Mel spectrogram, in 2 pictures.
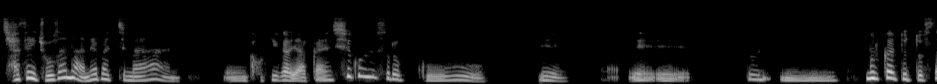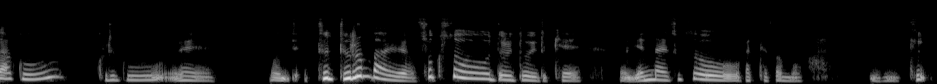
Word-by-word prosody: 자세히 240 Hz, +6 st, +3 dB
조사는 235 Hz, +11 st, +4 dB
안 170 Hz, -3 st, +1 dB
해봤지만 200 Hz, -7 st, -3 dB, 0.5 s
음 90 Hz, -1 st, -5 dB
거기가 195 Hz, +3 st, -2 dB
약간 165 Hz, +5 st, -1 dB
시골스럽고 205 Hz, -, -2 dB, 0.5 s
네 170 Hz, -6 st, -4 dB, 0.7 s
예예 100 Hz, -2 st, -3 dB, 0.6 s
또 230 Hz, -2 st, -4 dB, 0.2 s
음 95 Hz, -, -3 dB, 0.3 s
물가도 275 Hz, -3 st, +6 dB
또 210 Hz, 0 st, -3 dB
싸고 260 Hz, -, -2 dB, 0.3 s
그리고 205 Hz, -, -5 dB
예 175 Hz, -3 st, -6 dB, 0.5 s
뭐 -, -, -2 dB
이제 -, -, -2 dB, 0.2 s
드 280 Hz, -2 st, +9 dB
들은 315 Hz, +9 st, +9 dB
바예요 200 Hz, -, +1 dB
숙소들도 255 Hz, -, +1 dB
이렇게 85 Hz, -, -6 dB, 0.4 s
뭐 -, -, -5 dB
옛날 200 Hz, +3 st, +1 dB
숙소 220 Hz, -1 st, 0 dB
같아서 175 Hz, -2 st, -9 dB
뭐 165 Hz, -1 st, -9 dB, 0.7 s
음 -, -, -10 dB
그 -, -, -2 dB
205 Hz, 205 characters per minute, -25 LUFS, 175-255 Hz, 0.7 s, 드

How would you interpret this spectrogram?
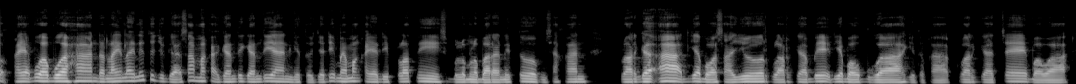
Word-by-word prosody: kayak 140 Hz, 0 st, +2 dB
buah-buahan 150 Hz, 0 st, +4 dB
dan -, -, -2 dB
lain-lain 165 Hz, +6 st, +1 dB
itu 210 Hz, +1 st, -8 dB
juga 120 Hz, -5 st, -3 dB
sama 160 Hz, -1 st, -2 dB
Kak 120 Hz, -5 st, -6 dB
ganti-gantian 130 Hz, +1 st, 0 dB
gitu 110 Hz, -1 st, -6 dB
jadi 110 Hz, +9 st, -5 dB
memang 145 Hz, +1 st, 0 dB
kayak 120 Hz, -4 st, -3 dB
diplot 130 Hz, +3 st, -2 dB
nih 135 Hz, -3 st, 0 dB
sebelum 115 Hz, -1 st, -2 dB
lebaran 110 Hz, -1 st, +2 dB
itu 125 Hz, +2 st, 0 dB
misalkan, 120 Hz, +3 st, -4 dB, 0.3 s
keluarga 120 Hz, +2 st, +2 dB
A 145 Hz, 0 st, +6 dB
dia 135 Hz, 0 st, 0 dB
bawa 115 Hz, -1 st, +2 dB
sayur, 130 Hz, +4 st, +2 dB
keluarga 110 Hz, 0 st, -3 dB
B 140 Hz, +2 st, 0 dB
dia 130 Hz, +2 st, -1 dB
bawa 110 Hz, -1 st, +3 dB
buah 105 Hz, -1 st, +2 dB
gitu, 100 Hz, -1 st, -12 dB
Kak 100 Hz, +2 st, -8 dB
keluarga 110 Hz, -1 st, -4 dB
C 135 Hz, -1 st, 0 dB
bawa 100 Hz, -1 st, 0 dB
125 Hz, 190 wpm, -23 LUFS, 110-140 Hz, 0.3 s, A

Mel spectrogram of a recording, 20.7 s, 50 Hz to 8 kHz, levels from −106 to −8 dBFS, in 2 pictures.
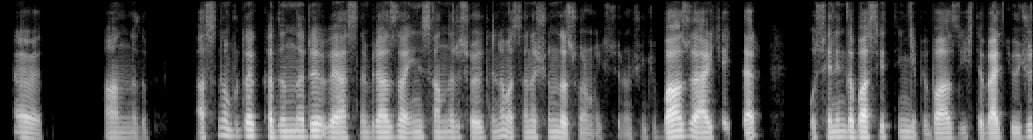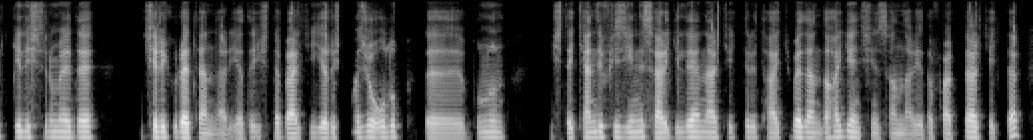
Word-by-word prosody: Evet, 110 Hz, -4 st, -2 dB, 0.6 s
anladım. 105 Hz, -2 st, -8 dB, 0.5 s
Aslında 155 Hz, -3 st, -4 dB
burada 135 Hz, +1 st, +1 dB
hep 135 Hz, 0 st, +2 dB
kadınları 125 Hz, +2 st, +2 dB
ve 110 Hz, -1 st, +6 dB
aslında 110 Hz, 0 st, -3 dB
biraz 115 Hz, +1 st, +2 dB
daha 115 Hz, -2 st, +4 dB
insanları 115 Hz, +1 st, -5 dB
söyledin 110 Hz, 0 st, -3 dB
ama 130 Hz, -5 st, -1 dB
sana 115 Hz, +2 st, -6 dB
şunu 120 Hz, +1 st, -5 dB
da 105 Hz, -, +5 dB
sormak 95 Hz, -2 st, -12 dB
istiyorum. -, -, -21 dB
Çünkü 110 Hz, 0 st, -23 dB
bazı 130 Hz, +4 st, +9 dB
erkekler 110 Hz, -1 st, +3 dB, 0.5 s
o -, -, -10 dB
senin 120 Hz, +1 st, -1 dB
de 115 Hz, -, +4 dB
bahsettiğin 115 Hz, +1 st, +3 dB
gibi 95 Hz, -5 st, -10 dB
bazı, 100 Hz, 0 st, +2 dB
işte, 100 Hz, -, -8 dB
belki 100 Hz, +1 st, +4 dB
vücut 120 Hz, +5 st, -6 dB
geliştirmede 115 Hz, -1 st, 0 dB, 0.5 s
içerik 115 Hz, 0 st, +2 dB
üretenler 95 Hz, -4 st, +3 dB
ya 100 Hz, -1 st, -7 dB
da, -, -, -9 dB
işte, -, -, -7 dB
belki 100 Hz, +1 st, +1 dB
yarışmacı 110 Hz, +2 st, -1 dB
olup, 115 Hz, +2 st, -1 dB, 0.2 s
eee, 100 Hz, -1 st, -3 dB
bunun, 110 Hz, +1 st, -4 dB, 0.4 s
işte, 105 Hz, -, -4 dB
kendi 110 Hz, +2 st, 0 dB
fiziğini 115 Hz, 0 st, -3 dB
sergileyen 110 Hz, +1 st, +1 dB
erkekleri 110 Hz, 0 st, -4 dB
takip 105 Hz, 0 st, -6 dB
eden 110 Hz, -3 st, +3 dB
daha 105 Hz, +3 st, 0 dB
genç 120 Hz, -4 st, -2 dB
insanlar 95 Hz, -2 st, -8 dB
ya 90 Hz, 0 st, -7 dB
da -, -, -7 dB
farklı 95 Hz, +4 st, -2 dB
erkekler, 110 Hz, +5 st, 0 dB
110 Hz, 160 wpm, -26 LUFS, 105-115 Hz, 0.6 s, bazı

